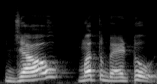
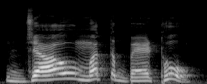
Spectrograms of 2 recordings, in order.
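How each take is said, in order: First: The pause comes after the first word. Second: The pause comes after the second word.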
